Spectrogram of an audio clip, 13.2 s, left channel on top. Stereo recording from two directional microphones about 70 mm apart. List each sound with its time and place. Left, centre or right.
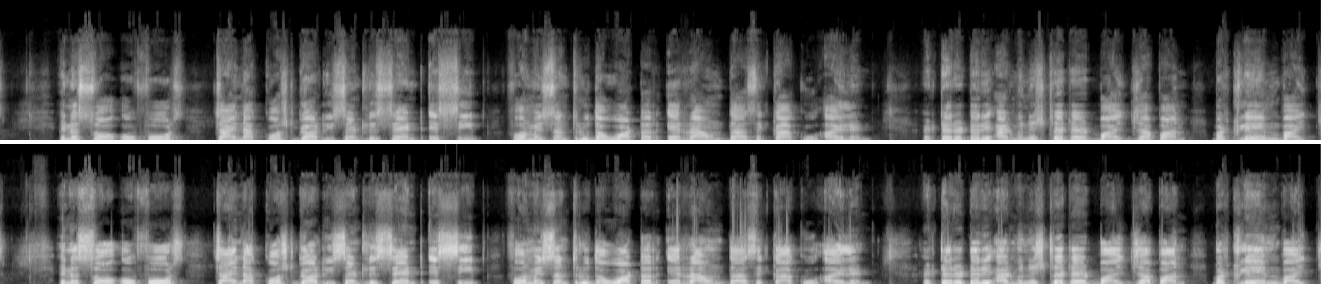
0.6 s speech: right
9.2 s speech: centre
10.1 s speech: centre
10.3 s speech: right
